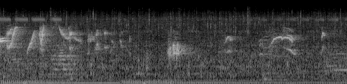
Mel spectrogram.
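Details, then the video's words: Bali myna pair, male and female, in a simple aviary cage, singing loudly: scattered high whistled and squawky notes with short rising sweeps, irregular and fast, over faint low hum. "NYARING‼️ SUARA BURUNG JALAK BALI JANTAN DAN BETINA GACOR DI KANDANG AVIARY SEDERHANA"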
